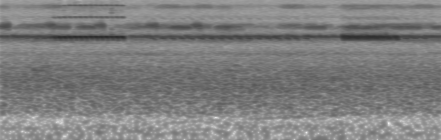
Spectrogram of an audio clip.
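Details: Crickets at night in a calm outdoor setting: a steady high, shrill trill runs throughout, and two louder pulsed bursts of rapid chirps stand out, the first near the start and the second in the last second.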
